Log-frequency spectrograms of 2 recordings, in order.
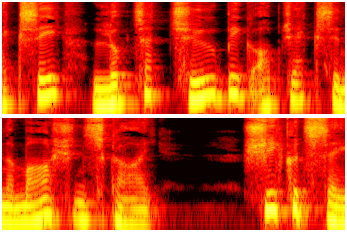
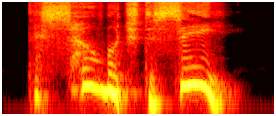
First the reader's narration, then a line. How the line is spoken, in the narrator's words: Lexi exclaimed excitedly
